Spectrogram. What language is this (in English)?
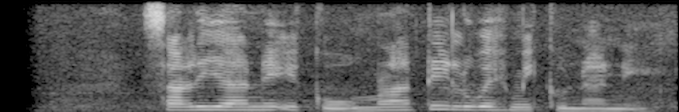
Javanese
